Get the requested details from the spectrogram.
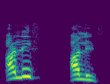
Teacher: একদমই টান হবে না, টোটালি টান হবে না, বিনা টানে পড়বো আলিফ। আলিফ আমরা অনেকে পড়ি আলিফ, না, আবার পড়ি কি আলিফ, টান দেয়া চলবে না, আলিফ আলিফ ব্যাস, এমনই আলিফ।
